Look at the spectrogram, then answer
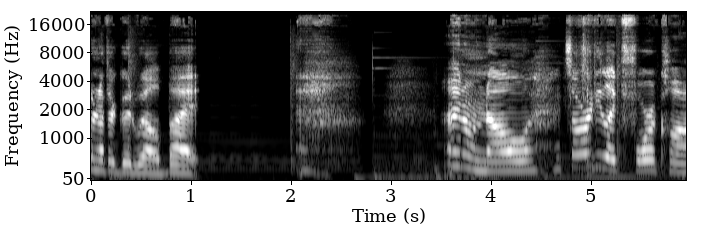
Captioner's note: sigh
